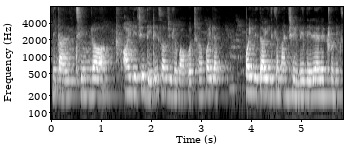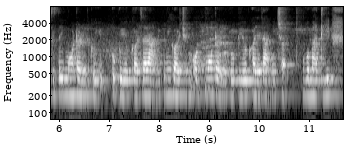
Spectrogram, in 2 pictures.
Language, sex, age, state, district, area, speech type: Nepali, female, 30-45, West Bengal, Jalpaiguri, urban, spontaneous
